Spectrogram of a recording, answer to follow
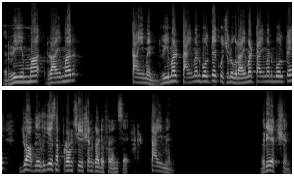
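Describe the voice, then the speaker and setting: Hindi-speaking man teaching chemistry, high voice. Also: expressive, a little slow, pauses often. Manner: asks and answers his own questions, repeating key terms. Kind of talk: exam-prep lesson explaining reactions.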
